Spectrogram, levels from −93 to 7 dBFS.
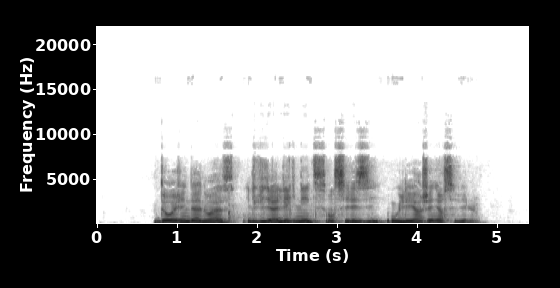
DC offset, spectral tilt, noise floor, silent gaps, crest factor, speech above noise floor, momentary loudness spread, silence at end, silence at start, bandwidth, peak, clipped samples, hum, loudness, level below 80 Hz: under 0.1%; -6 dB/octave; -84 dBFS; none; 12 dB; 71 dB; 9 LU; 0.6 s; 0.7 s; 9 kHz; -2 dBFS; under 0.1%; none; -14 LUFS; -58 dBFS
